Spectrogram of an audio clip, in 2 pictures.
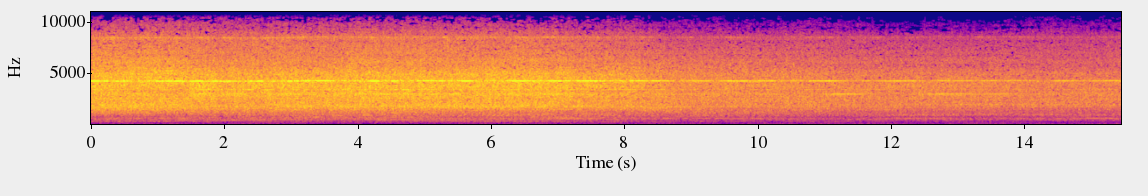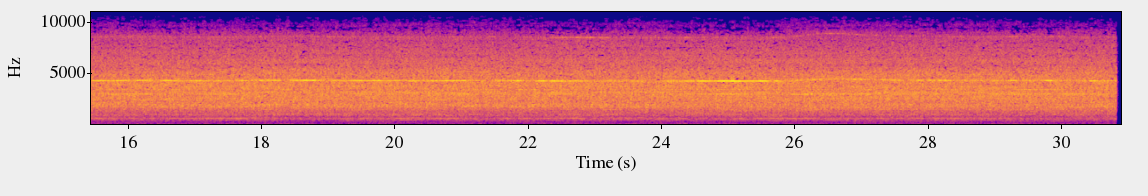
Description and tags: capemay engineroom
Engine room on the Cape May-Lewes Ferry heading south recorded with DS-40 and edited in Wavosaur.
bay, boat, cape-may-lewes-ferry, delaware, field-recording, new-jersey, ocean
